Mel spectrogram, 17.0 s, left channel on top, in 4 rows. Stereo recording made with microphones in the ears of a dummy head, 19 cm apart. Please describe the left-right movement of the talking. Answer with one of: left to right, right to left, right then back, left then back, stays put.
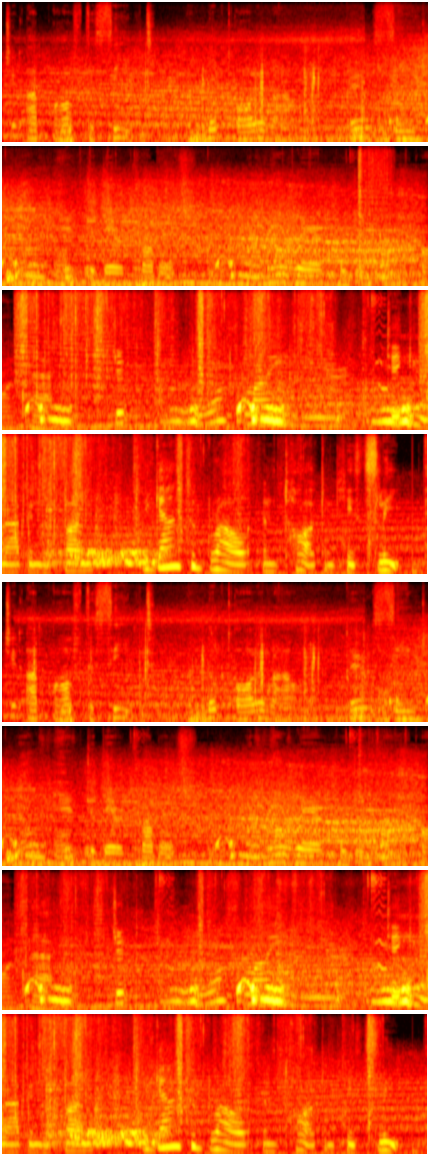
right to left.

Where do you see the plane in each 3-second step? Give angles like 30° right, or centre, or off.
50° left, 20° left, 10° right, 40° right, 50° right, 60° right.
